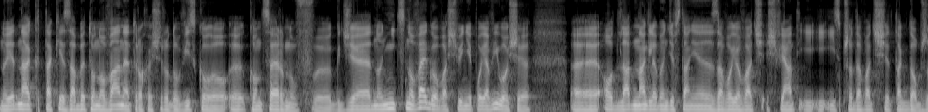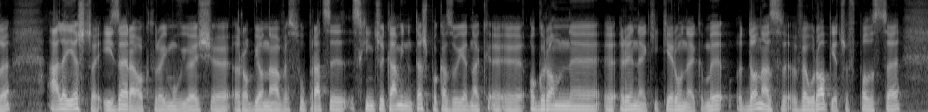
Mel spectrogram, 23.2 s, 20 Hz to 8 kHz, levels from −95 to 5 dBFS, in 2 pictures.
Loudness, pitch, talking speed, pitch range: -26 LUFS, 100 Hz, 145 wpm, 95-110 Hz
